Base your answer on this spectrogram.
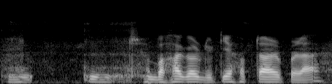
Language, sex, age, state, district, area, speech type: Assamese, male, 60+, Assam, Dhemaji, rural, spontaneous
